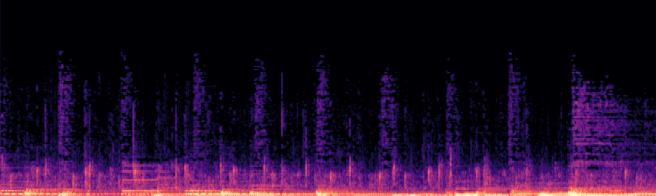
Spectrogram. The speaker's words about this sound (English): Let's clap our hands and lift up the name of the Lord.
